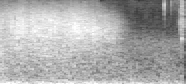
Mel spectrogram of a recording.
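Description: A torpedo blast in the Cold Waters submarine game: a deep, sustained low rumble that fills the whole short stretch, loud and close, fading slightly in the upper range toward the end, with no voices.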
